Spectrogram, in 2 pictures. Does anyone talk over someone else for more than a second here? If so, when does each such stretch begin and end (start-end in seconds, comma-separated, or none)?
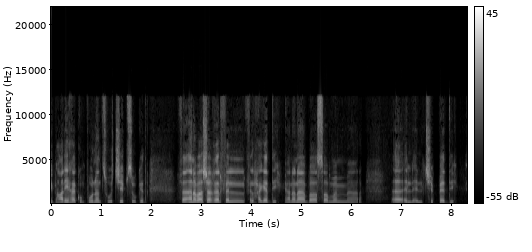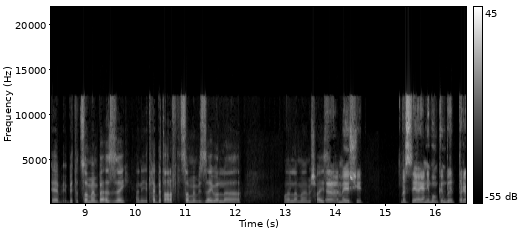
none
